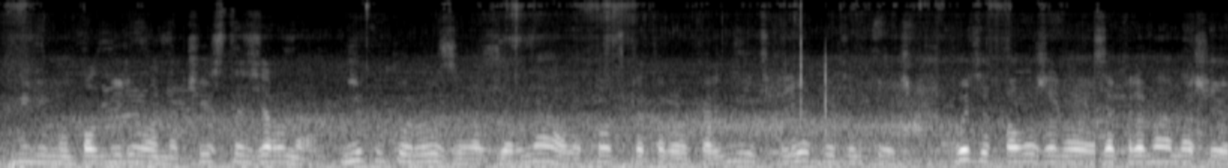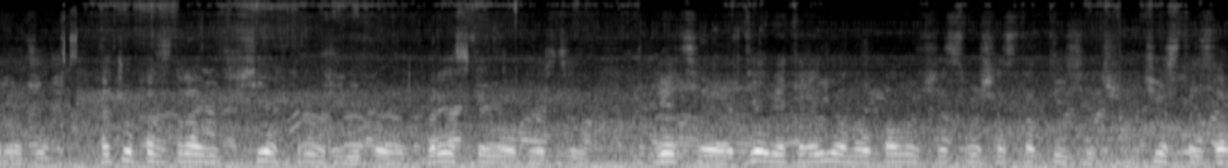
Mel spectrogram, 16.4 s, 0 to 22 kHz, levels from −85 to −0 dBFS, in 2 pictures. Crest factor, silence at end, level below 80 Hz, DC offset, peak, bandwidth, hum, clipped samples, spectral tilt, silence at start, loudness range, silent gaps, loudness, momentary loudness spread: 18 dB; 0 s; -30 dBFS; under 0.1%; -2 dBFS; over 20 kHz; none; under 0.1%; -8 dB/octave; 0 s; 2 LU; none; -21 LUFS; 9 LU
